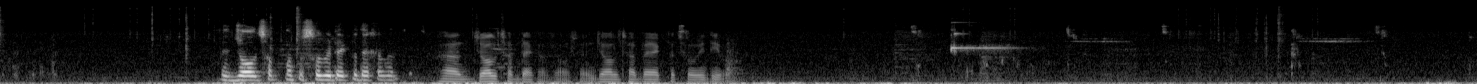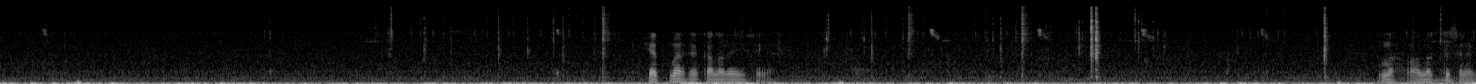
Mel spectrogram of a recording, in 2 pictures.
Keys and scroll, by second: 12.3 ctrl+space, 18.9 ctrl+space, 23.3 ctrl+space, 24.5 ctrl+space, 25.6 space, 29.4 ctrl+space.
